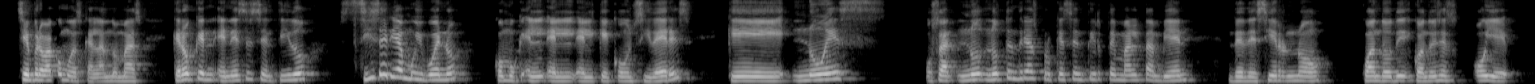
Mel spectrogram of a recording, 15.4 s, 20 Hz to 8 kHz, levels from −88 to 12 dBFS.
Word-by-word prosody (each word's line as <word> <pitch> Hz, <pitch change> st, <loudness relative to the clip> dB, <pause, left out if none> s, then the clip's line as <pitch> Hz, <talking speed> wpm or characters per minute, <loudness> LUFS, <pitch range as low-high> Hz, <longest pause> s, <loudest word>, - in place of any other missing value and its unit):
siempre 190 Hz, -2 st, +5 dB
va 175 Hz, 0 st, +4 dB
como 170 Hz, -4 st, -1 dB
escalando 140 Hz, +1 st, -4 dB
más. 145 Hz, 0 st, -1 dB, 0.3 s
Creo 195 Hz, +5 st, +5 dB
que 220 Hz, -, +3 dB
en 190 Hz, -2 st, -5 dB
en 160 Hz, 0 st, +1 dB
ese 175 Hz, +6 st, -2 dB
sentido 195 Hz, +2 st, -1 dB, 0.2 s
sí 225 Hz, +5 st, -4 dB
sería 300 Hz, -5 st, +4 dB
muy 225 Hz, -4 st, -1 dB
bueno 200 Hz, +3 st, 0 dB, 0.2 s
como 165 Hz, -1 st, -3 dB
que -, -, -7 dB
el 155 Hz, 0 st, 0 dB
el 145 Hz, -1 st, +1 dB
el 140 Hz, -2 st, -1 dB
que 145 Hz, -2 st, -1 dB
consideres 150 Hz, -, 0 dB, 0.3 s
que 155 Hz, -1 st, +3 dB
no 180 Hz, +4 st, +4 dB
es 220 Hz, +1 st, -2 dB, 0.5 s
o 155 Hz, -, -9 dB
sea, 165 Hz, +1 st, +3 dB
no 190 Hz, +5 st, +4 dB
no 200 Hz, +1 st, +1 dB
tendrías 235 Hz, 0 st, -3 dB
por 200 Hz, -4 st, -9 dB
qué 195 Hz, -, -3 dB
sentirte 200 Hz, 0 st, -6 dB
mal 180 Hz, 0 st, -3 dB
también 170 Hz, +1 st, -2 dB, 0.3 s
de 150 Hz, 0 st, -1 dB
decir 155 Hz, +3 st, -2 dB
no, 155 Hz, -1 st, -3 dB, 0.3 s
cuando 160 Hz, -1 st, +2 dB
di 160 Hz, -1 st, 0 dB
cuando 155 Hz, -1 st, 0 dB
dices: 160 Hz, 0 st, -4 dB
"Oye, 170 Hz, -, -1 dB
170 Hz, 170 wpm, -23 LUFS, 155-200 Hz, 0.5 s, siempre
